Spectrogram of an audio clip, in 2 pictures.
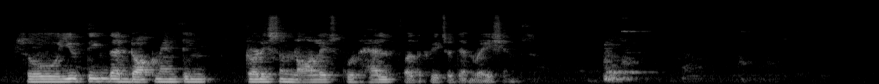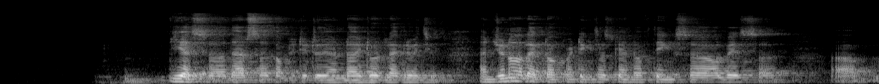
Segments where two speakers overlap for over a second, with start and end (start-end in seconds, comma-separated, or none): none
